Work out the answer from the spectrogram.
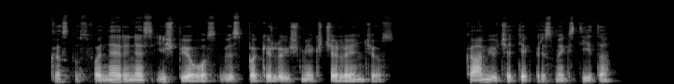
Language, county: Lithuanian, Vilnius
